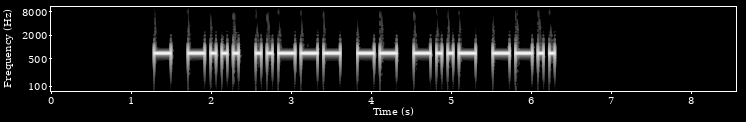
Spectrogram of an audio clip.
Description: Morse code, heard as a keyed tone, about 17 wpm, 700 Hz. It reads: TB2MXZ
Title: DXCC-100 Call Signs - 6 Characters - Repeated 2x - 17wpm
